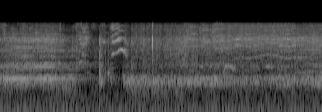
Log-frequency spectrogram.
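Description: Animated film soundtrack: background music with held tones, broken about two seconds in by a sharp click and a short sliding sound effect, with another click a second later.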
